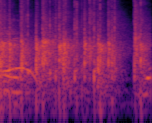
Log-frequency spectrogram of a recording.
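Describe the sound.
A short round of applause: dense, crackling clapping from a small group, with a voice or two calling out over it. The clapping drops out briefly near the end, then picks back up.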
